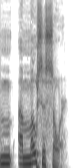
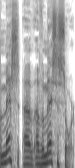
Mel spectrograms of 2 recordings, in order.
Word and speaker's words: mosasaur: Unlike Nessie and Champ that are often described as being a plesiosaur, Smeddy is more like a mosasaur. And I hope I'm saying that right. – Mm-hmm. – I'm just pronouncing it as it's spelled. – Yep. But you got it.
